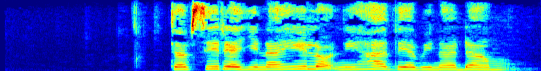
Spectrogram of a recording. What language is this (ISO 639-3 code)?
swa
